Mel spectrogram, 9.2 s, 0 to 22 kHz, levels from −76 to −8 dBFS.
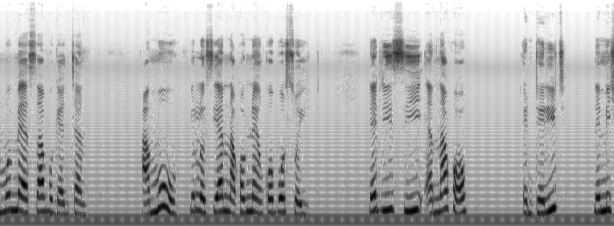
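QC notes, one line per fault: throughout, mains buzz: a steady, raspy 60 Hz buzz sits roughly 15 dB under the speech. Sharp switching spikes twice per mains cycle spread energy into harmonics reaching several kHz, so it rasps rather than giving the smooth low tone of plain hum.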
